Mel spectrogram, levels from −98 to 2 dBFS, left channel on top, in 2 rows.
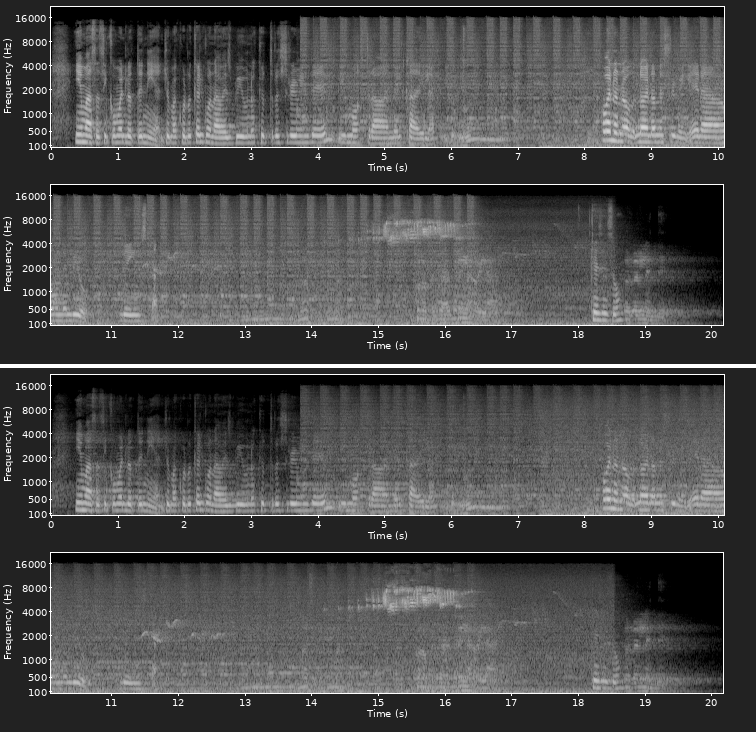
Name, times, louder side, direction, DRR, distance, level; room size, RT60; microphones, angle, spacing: voice 1, 0.0-6.9 7.9-10.7 11.1-11.7 18.2-18.7, left 5 dB, 85° left, 12 dB, 0.7 m, -28 dB
sound 1, 3.7-16.5, left 4 dB, 35° left, 4.2 m, -38 dB
sound 2, 7.3-18.6, right 2 dB, 35° right, 1.7 m, -34 dB
voice 2, 8.0-8.5 12.9-14.7 15.5-16.9 18.7-19.3, left 1 dB, 10° right, 0 dB, 2.8 m, -39 dB
25.0 x 21.5 x 8.8 m, 2.4 s
head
